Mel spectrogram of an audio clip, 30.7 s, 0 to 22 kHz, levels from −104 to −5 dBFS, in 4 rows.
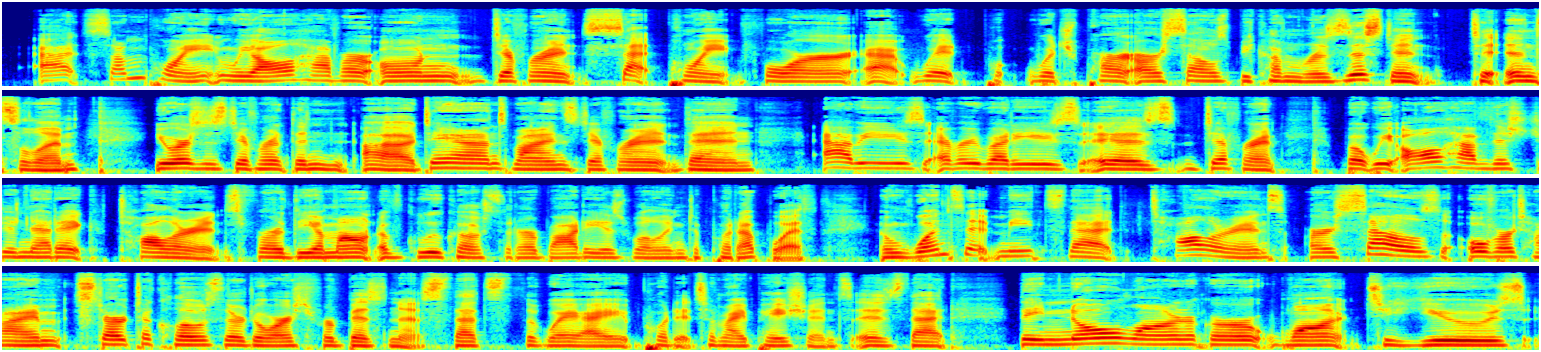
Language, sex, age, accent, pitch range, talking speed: English, female, 20-39, American, 160-195 Hz, 180 wpm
